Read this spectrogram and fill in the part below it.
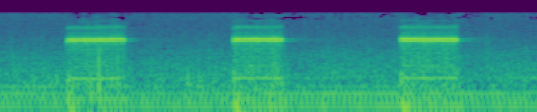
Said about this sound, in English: Or three whistles. Like this.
